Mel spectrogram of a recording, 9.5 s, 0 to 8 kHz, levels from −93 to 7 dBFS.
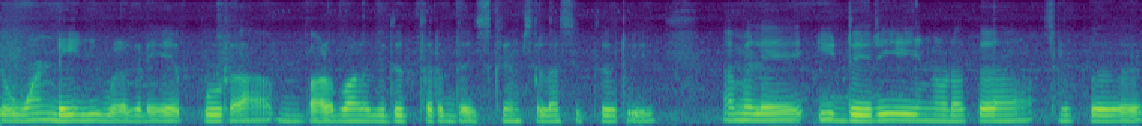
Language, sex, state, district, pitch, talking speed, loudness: Kannada, male, Karnataka, Belgaum, 140 Hz, 100 wpm, -17 LUFS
